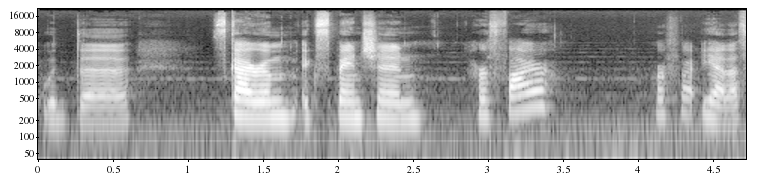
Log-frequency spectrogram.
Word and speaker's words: Hearthfire: Hearthfire? Yeah, that's how you pronounce it.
